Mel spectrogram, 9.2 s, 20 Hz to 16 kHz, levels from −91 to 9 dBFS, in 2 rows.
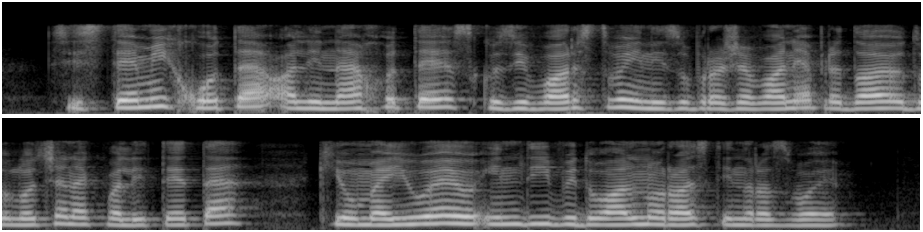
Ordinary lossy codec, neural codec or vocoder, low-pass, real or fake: none; none; 7.2 kHz; real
